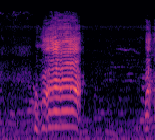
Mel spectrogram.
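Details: A single quavering bleat from an Osmanabadi goat on a Shirdi goat farm that also keeps local gavran goats. It lasts about half a second and is strong and tremulous, followed by quiet and the start of another bleat.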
